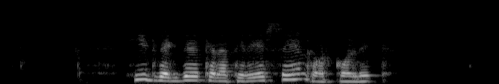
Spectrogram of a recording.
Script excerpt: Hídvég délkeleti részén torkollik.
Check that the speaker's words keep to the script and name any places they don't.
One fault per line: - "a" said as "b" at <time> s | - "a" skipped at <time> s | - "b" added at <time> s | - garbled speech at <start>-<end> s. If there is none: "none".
none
